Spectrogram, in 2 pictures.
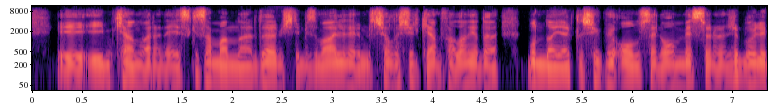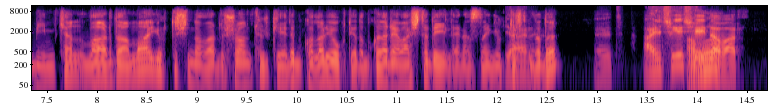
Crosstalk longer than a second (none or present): none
